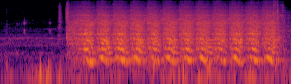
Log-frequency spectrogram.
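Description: Starter cranks in steady pulses about twice a second for three seconds but it never fires; crash-tripped fuel cut-off switch.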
